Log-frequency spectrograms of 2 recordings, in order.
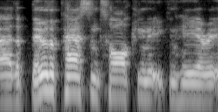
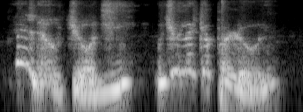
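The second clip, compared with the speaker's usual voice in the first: creepy put-on clown voice; 12 semitones higher than usual. Acting out the scene with Georgie, the speaker does a creepy Pennywise voice. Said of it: "very creepy from the voice".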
